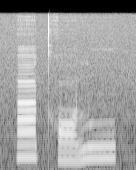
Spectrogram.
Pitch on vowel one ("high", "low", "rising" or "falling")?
high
